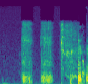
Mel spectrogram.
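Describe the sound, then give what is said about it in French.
Someone blows a raspberry with their mouth to mimic a hammer-headed game creature farting each time it strikes, three buzzy sputtering bursts in quick succession, fairly loud, the last one breaking up into a wetter flutter. “Puis à chaque fois qu'il cogne, il lâche des pets.”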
